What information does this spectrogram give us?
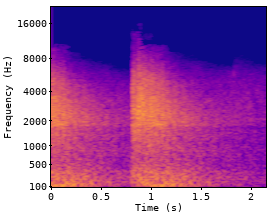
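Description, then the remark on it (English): A single heavy cannon blast from a pirate galleon firing a broadside at a Spanish fort bursts out about a second in, loud, over a continuous noisy rumble, then slowly rolls away into the din. No one speaks. “Aye, there's the sound of adventure. Cannon firing.”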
